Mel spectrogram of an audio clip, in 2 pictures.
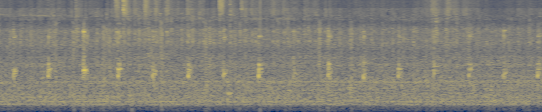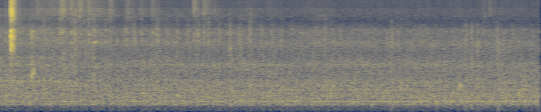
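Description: Inside a semi-truck cab on the highway: steady road and engine noise with a low hum. A light, regular ticking, about three ticks a second, runs through the first six seconds and then stops.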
